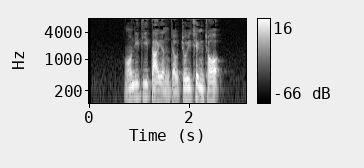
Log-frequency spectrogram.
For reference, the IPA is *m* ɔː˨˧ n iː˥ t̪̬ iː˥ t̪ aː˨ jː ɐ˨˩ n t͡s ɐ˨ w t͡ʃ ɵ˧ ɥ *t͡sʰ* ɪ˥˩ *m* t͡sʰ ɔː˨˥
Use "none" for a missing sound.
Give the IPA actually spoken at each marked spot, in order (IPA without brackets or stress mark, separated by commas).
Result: ŋ, t͡sʰ, ŋ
